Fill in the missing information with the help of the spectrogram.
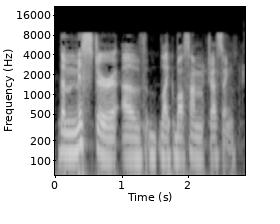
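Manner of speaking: talking through hiccups; words broken by hiccups. Real, not acted. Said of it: "I have the hiccups".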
